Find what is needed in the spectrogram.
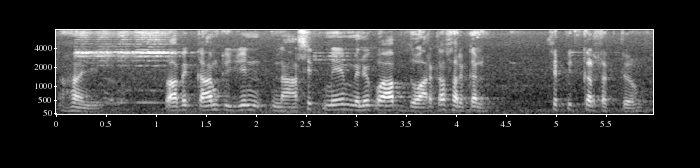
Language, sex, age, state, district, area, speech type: Urdu, male, 45-60, Maharashtra, Nashik, urban, spontaneous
